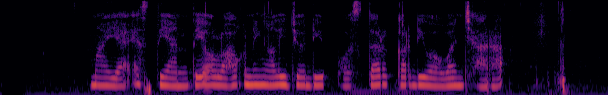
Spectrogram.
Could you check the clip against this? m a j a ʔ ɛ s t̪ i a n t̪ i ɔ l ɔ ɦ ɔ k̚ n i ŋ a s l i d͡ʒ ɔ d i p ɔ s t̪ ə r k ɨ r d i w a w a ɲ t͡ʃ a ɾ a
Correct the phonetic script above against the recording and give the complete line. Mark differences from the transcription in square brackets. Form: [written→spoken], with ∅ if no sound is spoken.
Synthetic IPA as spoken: m a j a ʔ ɛ s t̪ i a n t̪ i ɔ l ɔ ɦ ɔ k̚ n i ŋ a [s→∅] l i d͡ʒ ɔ d i p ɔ s t̪ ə r k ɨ r d i w a w a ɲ t͡ʃ a ɾ a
